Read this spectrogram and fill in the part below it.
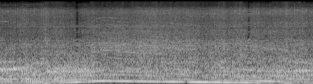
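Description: A Fiat Línea 1.8 E-torq engine rises in a steady rev from idle, its tone climbing and holding high before easing back, heard close and loud with no talking.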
